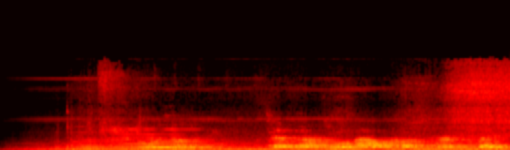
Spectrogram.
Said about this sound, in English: We jump on the metro for D.C. ahead of a busy day.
